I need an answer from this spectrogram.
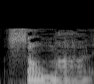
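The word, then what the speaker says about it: soma (σῶμα): A body, pronounced soma in the Greek, a spirit, pronounced pneuma in the Greek, and a soul, pronounced psuche in the Greek.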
